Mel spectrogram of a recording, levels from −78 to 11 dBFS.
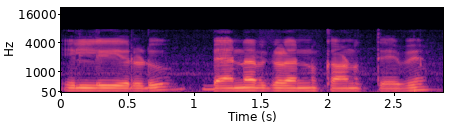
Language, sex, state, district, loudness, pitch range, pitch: Kannada, male, Karnataka, Koppal, -15 LUFS, 115-125 Hz, 115 Hz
